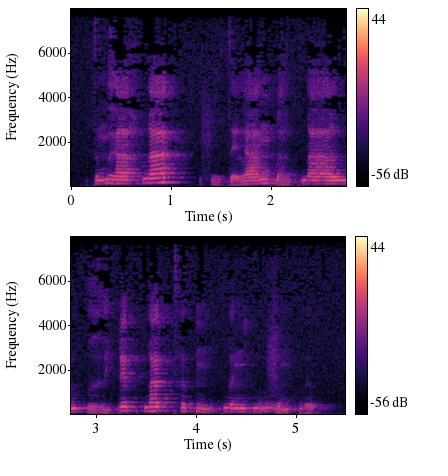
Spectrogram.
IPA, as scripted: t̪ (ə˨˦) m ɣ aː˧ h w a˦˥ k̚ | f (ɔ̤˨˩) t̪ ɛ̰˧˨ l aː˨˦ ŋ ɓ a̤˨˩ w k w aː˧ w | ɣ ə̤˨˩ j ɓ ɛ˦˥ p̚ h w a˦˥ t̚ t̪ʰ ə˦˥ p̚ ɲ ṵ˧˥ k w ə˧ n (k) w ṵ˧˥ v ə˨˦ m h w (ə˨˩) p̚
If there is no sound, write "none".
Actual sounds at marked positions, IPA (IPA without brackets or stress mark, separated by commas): ə˨˦, o̤˨˩, k, ə˨˩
